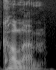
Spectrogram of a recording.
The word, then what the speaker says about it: Colm: Colm spelled c m pronounced column.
